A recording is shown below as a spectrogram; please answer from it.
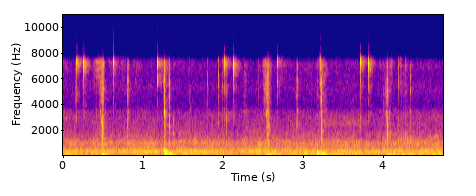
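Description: Computer keyboard keys are pressed for Blender shortcuts while modelling a CFL twisted bulb. The keystrokes come as sparse, quiet, separate clicks over a faint steady background hiss, with no talking.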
